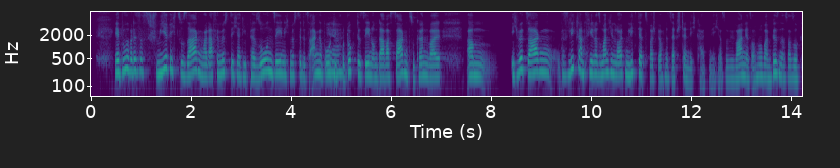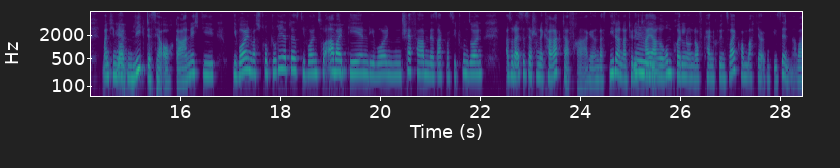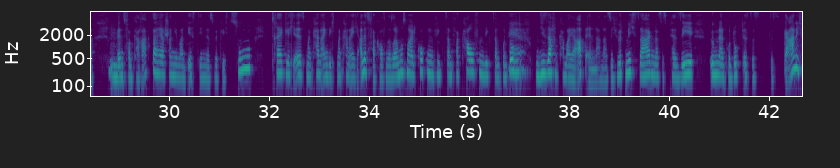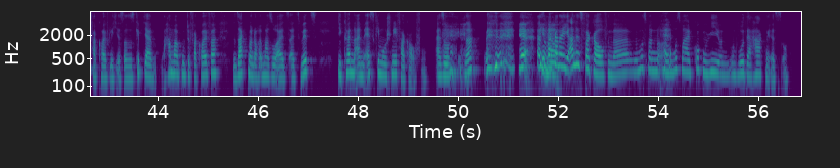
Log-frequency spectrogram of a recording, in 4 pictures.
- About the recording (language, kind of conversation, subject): German, podcast, Welchen Rat würdest du Anfängerinnen und Anfängern geben, die gerade erst anfangen wollen?
- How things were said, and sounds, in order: stressed: "liegt"; giggle; chuckle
